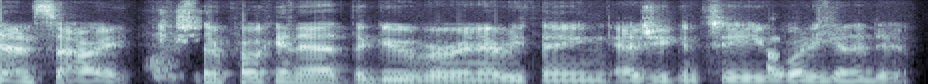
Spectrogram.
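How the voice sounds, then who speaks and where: A man's voice: mid-range voice, a little fast, fairly bright tone. A man running a tabletop game as game master, rambling with lots of fillers and frequent laughter.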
